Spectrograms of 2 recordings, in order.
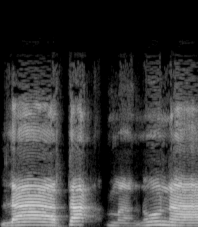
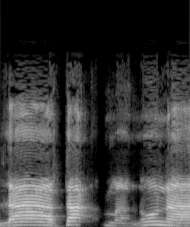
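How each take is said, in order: First: A faint u vowel separates the two n sounds. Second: A faint u vowel separates the two n sounds.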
